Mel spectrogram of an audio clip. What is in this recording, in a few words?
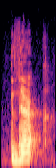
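song canciOn, Chamacoco word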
